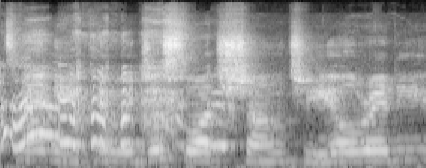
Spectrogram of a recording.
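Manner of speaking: a mock whine to get the movie started; whiny friend. Friend nags Tiny to finally watch Shang-Chi, mock whine. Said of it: "It's like".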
